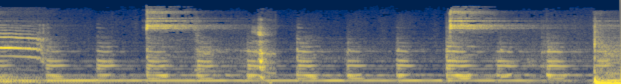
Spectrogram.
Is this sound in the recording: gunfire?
no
